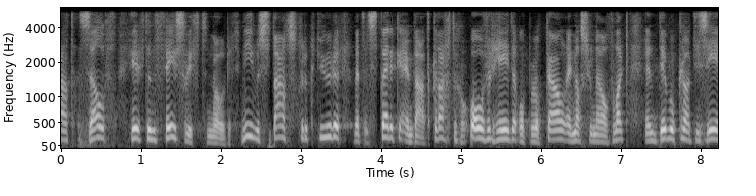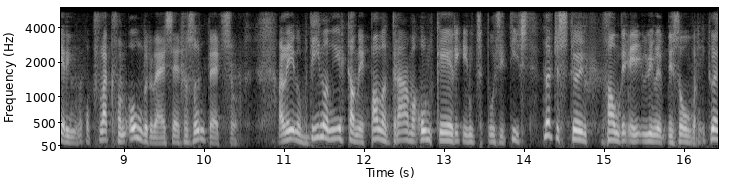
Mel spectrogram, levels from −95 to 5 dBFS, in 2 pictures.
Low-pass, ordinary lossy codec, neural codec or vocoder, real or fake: 5.4 kHz; none; codec, 16 kHz, 1 kbps, FunCodec, trained on Chinese and English, 50 frames a second; fake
